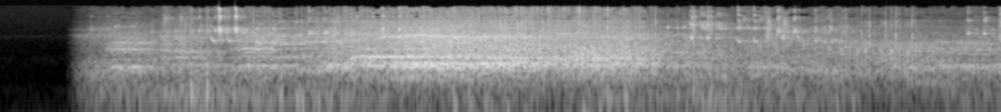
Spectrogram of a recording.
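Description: Basketball game sound in an arena, starting about a second in: crowd noise that swells to a peak midway and eases off, with the ball bouncing and sneakers squeaking on the court.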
